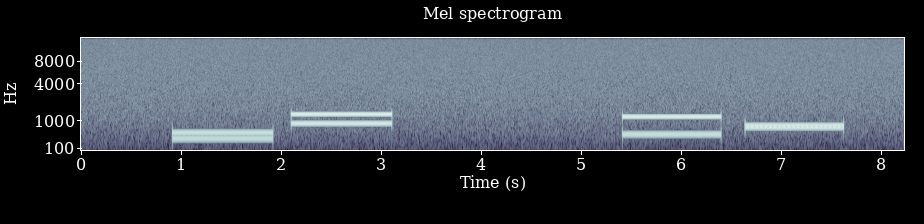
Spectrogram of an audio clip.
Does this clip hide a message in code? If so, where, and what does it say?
Yes: aircraft SELCAL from 0.9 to 7.6 s, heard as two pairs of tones. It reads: BF-LR EQ-JK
